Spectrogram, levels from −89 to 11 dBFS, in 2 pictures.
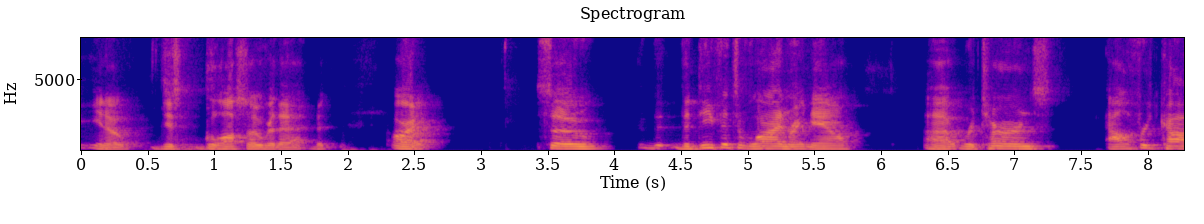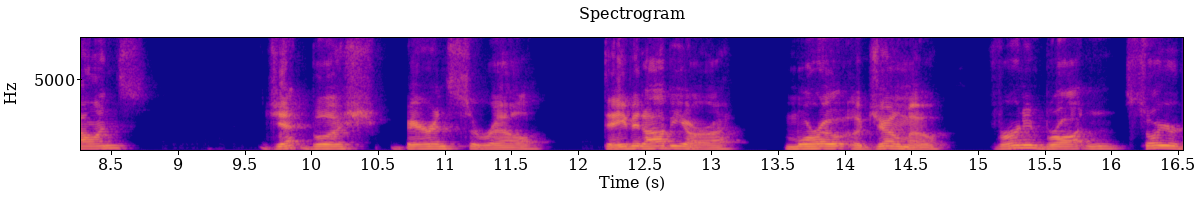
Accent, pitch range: American, 125-165 Hz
